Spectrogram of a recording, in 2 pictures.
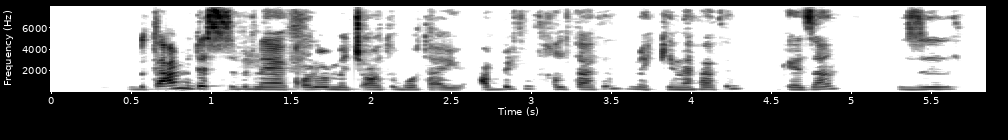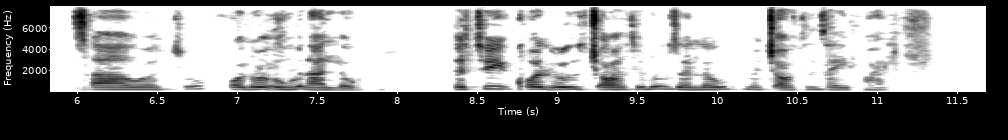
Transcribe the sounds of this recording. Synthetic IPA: bɨt̪ʼaʕmid̪ɐsɨβɨlnajakʼolʕumɐt͡ʃʼawt̪ʰibo̞t̪ʰaɨjːuʕaβbe̞t̪ʰɨnt̪ʰɨ̥xlɨt̪ʰat̪ʰɨnmɐkʰinat̪ʰat̪ʰɨn | ɡɐzan | zɨ | t͡sʼawɔt̪ʰukʼolʕuʔɨwːʊnalːɐwu | ʔɨt̪ʰikʼolʕuzɨt͡ʃʼawɔt̪ʰɨluzɐlːɐwumɐt͡ʃʼawt̪ɨnt̪ʰajɪbːahal

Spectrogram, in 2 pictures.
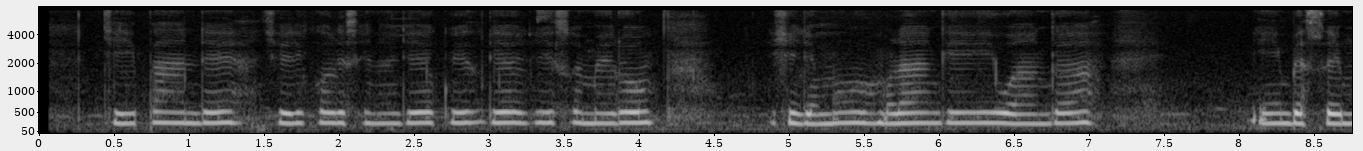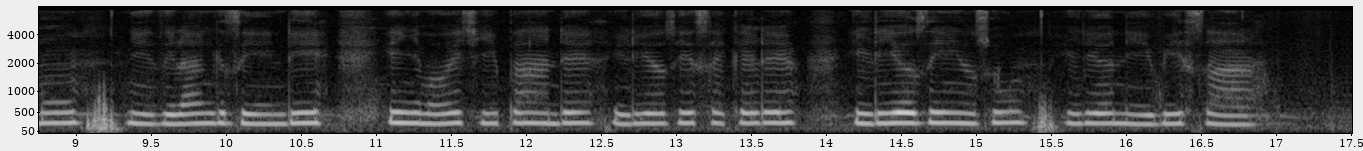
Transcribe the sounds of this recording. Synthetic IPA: cipaːnde̞ciliko̞lisinoljeljeliso̞me̞lo̞ | cilimumulaːŋɡiwaːŋɡa | imbe̞se̞munizilaːŋɡiziːndiːɲimawe̞cipaːnde̞ːɾijo̞ziseke̞le̞ːɾijo̞ziːnzuiɾijo̞niβisaːla

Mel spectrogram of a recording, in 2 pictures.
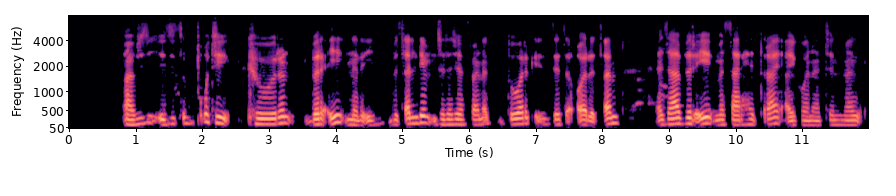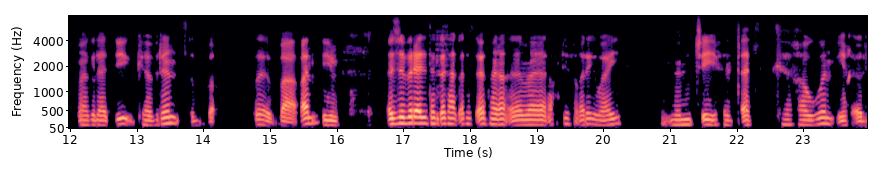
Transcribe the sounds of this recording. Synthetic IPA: ʔaβziʔɨzit͡sʼɨbːɨχʼt̪ʰi | kʰɨβɾɨnbɨɾʕinɨɾʔibɨt͡sʼɐlːimzɐt̪ʰɐʃ̬ɐfɐnɐ̰t̪̚b̥ɨwɔɾkʼḭzɐt̪ʰɐ̰qʼoɾɨt͡sʼɐn | ʔɨzabɨɾʕimɐsːaɾħit̪ʼɨɾajajkʰo̞nɐt̪ʰɨnmɐɡlɐt͡sʼiɡɐβɾɨnt͡sʼɨbɐqʼ | t͡sʼɨbaqʼɐnɨjːu | ʔɨzibɨɾʕizɨt̪ʰɐŋkʼɐsakʼɐsɐt͡sʼmɐɾɨxt̪ʰifɨ̰χʼɾiwɔj | mɨnt͡ʃʼifɨlt̪ʼɐt̪ | kʰɨxɐwːʊnjɪxʔɨ̰l

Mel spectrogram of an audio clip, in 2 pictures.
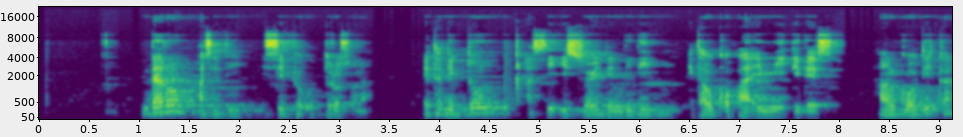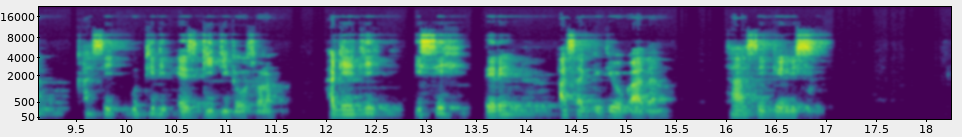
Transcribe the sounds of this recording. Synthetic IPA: d̪ɐɾɔɐsɐt̪ɪːsːɪpːɛʔʊt̪ːɪɾɔsɔnɐ | ʔɛt̪ɐɡɪd̪ːɔnkʼɐsːɪʔɪsːɔjd̪ɛnd̪ɪd̪ɪɛt̪ɐwkʼɔfaːʔɪmːiːd̪ɪd̪e̞ːs | hɐŋkːo̞ːt̪ɪkːɐkʼɐsːɪʊt̪ːɪd̪ɪɛzɡiːd̪ɪd̪o̞ːsɔnɐ | hɐɡe̞ːt̪ɪɪsːɪd̪̥ɛɾɛɐsɐɡɪd̪ɪjɔɡaːd̪ɐn | t̪aːsɪɡɛlɪs

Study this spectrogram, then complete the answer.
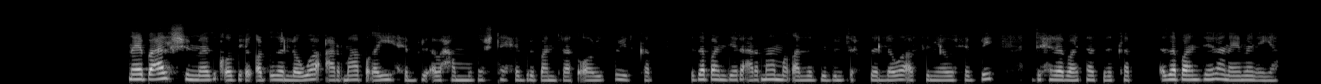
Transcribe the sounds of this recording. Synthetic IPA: najbaʕalʃɪmːɐt̪kʼoβiʕikʼɐɾtʼuzɐlːɐwoʔaɾmabɐχʼɐjːiħɨβɾiʔaβħamːufɐʃt̪ʰajħɨβɾiband̪eɾat̪kʼɐɾit͡sʼujɪɾɨkʰːɐβ | ʔɨzaband̪eɾaʔaɾmamɐχʼɐlɐzɨβɨlt͡sʼɨħu̥z̥ɐlːɐwoʔaβsɐmjawiħɨβɾid̪ɨħɾɐbajt̪ʰat̪z̥ɨɾɨkʰːɐβ | ʔɨzaband̪eɾanajmɐnɨjːa

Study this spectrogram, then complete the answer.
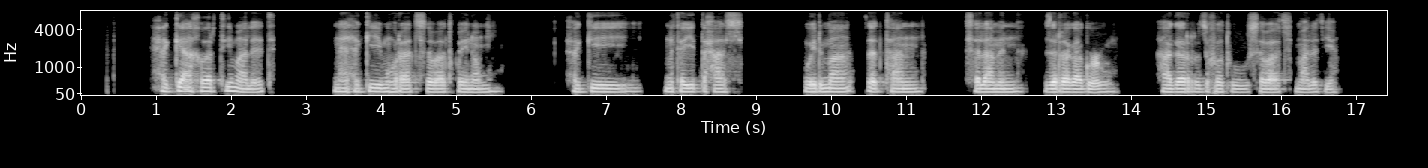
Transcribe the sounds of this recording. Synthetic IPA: ħɨɡːiaxbɐɾt̪ʰimalɐt̪ | najħɨɡːimʊhuɾat̪sɐβat̪kʰo̞jno̞m | ħɨɡːi | nɨkʰɐjːɪt̪ʼːɨħas | wɔjd̪ɨmːat͡sʼɐt̪ʼt̪ʰan | sɐlamɨn | zɐrːɐɡaɡʕu | haɡɐɾzɨfɐt̪ʰusɐβat̪malɐt̪ʰɨjːo

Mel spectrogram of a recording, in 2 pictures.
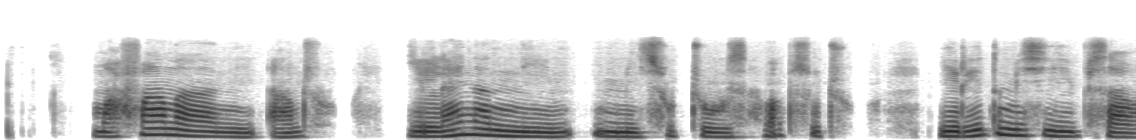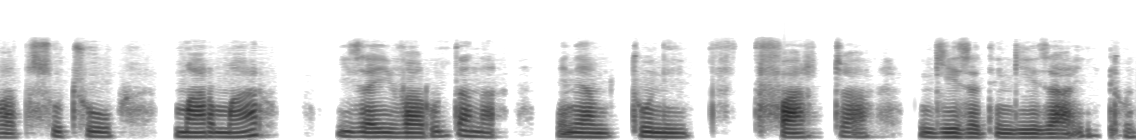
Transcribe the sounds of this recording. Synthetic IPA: mafanəniaɳɖ͡ʐu̥ | ilajnənimisuʈ͡ʂuzavəpi̥suʈ͡ʂu̥ | iɾet̪umisipi̥z̥avəpi̥suʈ͡ʂu | maɾumaɾu̥ | izajvaɾut̪anə | ḛnamit̪ʰuni | v̥aɾiʈ͡ʂə | ŋɡezəd̪eŋɡezə̰it̪ʰuni̥

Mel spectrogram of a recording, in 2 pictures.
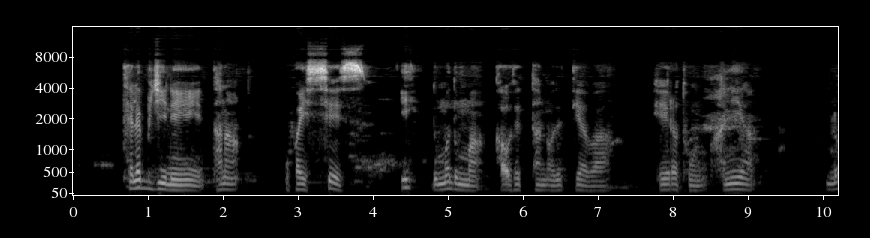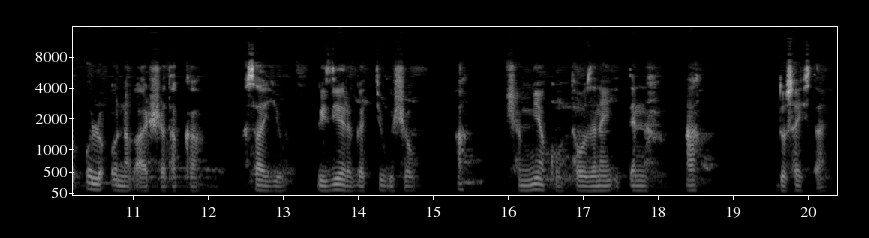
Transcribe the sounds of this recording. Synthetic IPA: t̪ʰɛlɛbɪd͡ʒineːt̪ʰɐnɐ | ʊfɐjsːe̞ːsʔɪd̪ʊmːɐd̪ʊmːɐkʰɐʔɔt̪ɛt̪ːɐnɔd̪ɛt̪ːɪjaːβaː | he̞ːɾʔɐt̪ʰuːnhɐnɪja | lɔʔɔlɔʔːɔnːɐ̰kʼaːʃːɐt̪ɐkʰːɐ | ʔɐsaːjːɔ | ɡɪzɪjɛɾɐɡɐt̪ːɪjɔɡɪʃːɐw | ʔɐ | ʃɐmːɪjakʰːɔt̪ʰɐwɔzɐnɐjɪt̪ʼːɛnːɐ | ʔɐ | d̪ɔsɐjst̪aːn

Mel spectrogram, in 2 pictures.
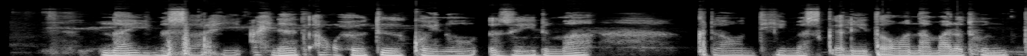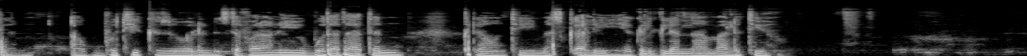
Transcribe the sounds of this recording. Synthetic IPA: najmɐsaɾħiʕajnɐt̪ʰa̰χʼħut̪kʰo̞jnuʔɨzid̪ɨmːa | kʰɨd̪awnt̪ʰimɐskʼɐlit̪ʼɐ̰χʼmɐnːamalɐt̪wʊnkʰɐmʔaβbut̪ʰikʰzɨβɐlunɨzɨt̪ʰɐfɐlalɐjubo̞t̪ʰat̪ʰat̪ʰɨnkʰɨd̪awnt̪ʰimɐskʼɐlijɐɡɐlɡɨlɐnːamalɐt̪ʰɨjːu

